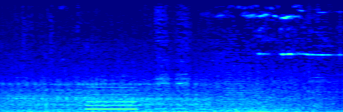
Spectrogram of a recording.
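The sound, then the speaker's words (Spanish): A bus pulling into a train station: a steady low engine rumble with one brief horn-like toot near the start, all at a quiet level. “El autobús llega a la estación de tren.”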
